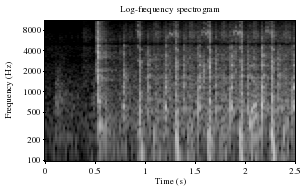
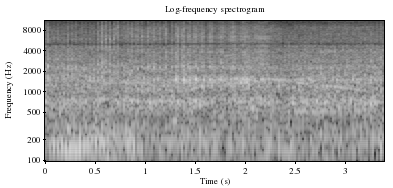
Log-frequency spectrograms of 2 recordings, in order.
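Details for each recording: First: 1977 Harley-Davidson golf cart, 250 two-stroke, sat for years; key switch bypassed by jumping dash wires, now cranks with spark; engine spins with steady chuffing beats, about five or six a second, but never catches; cranks but won't start. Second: 1977 Harley-Davidson golf cart with 250 two-stroke running after years of sitting; steady, even buzzing idle drone with no misses or knocks; runs well, though a broken ground and the forward/reverse selector sometimes make it hard to start.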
